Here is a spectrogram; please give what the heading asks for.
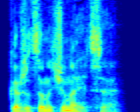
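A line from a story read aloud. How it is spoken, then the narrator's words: Quiet, calm speech. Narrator (Russian): произнес он негромко, чтобы не пугать статистов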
